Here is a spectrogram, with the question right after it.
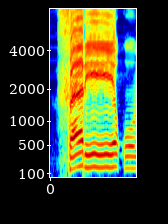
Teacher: Nah, masukkan nunnya kepada huruf mim atau tanwinnya masuk kepada huruf mim dan diganti bunyi suara mim. Jangan lagi fariqun minhum, tapi langsung mengasuk kepada mim. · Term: idgham bi gunnah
